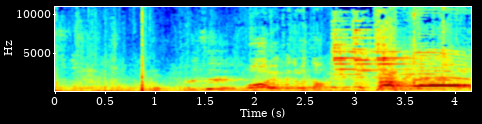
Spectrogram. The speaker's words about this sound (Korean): 네, 가까이에서 보니까 글러브로 상대방을 공격하고 막는 소리가 더 잘 들리는데요. 짧은 시간 안에 집중을 해야 하는 경기인 만큼 그 에너지도 느껴집니다.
